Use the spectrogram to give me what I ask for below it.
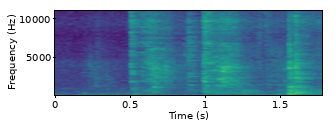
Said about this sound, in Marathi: काजू टाकते मी।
